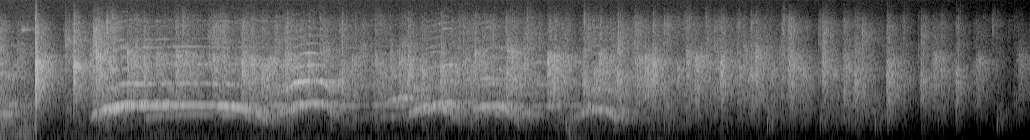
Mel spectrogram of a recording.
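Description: Audience applauding, with whoops and cheers over the clapping in the first several seconds; the applause then fades out.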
